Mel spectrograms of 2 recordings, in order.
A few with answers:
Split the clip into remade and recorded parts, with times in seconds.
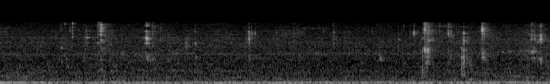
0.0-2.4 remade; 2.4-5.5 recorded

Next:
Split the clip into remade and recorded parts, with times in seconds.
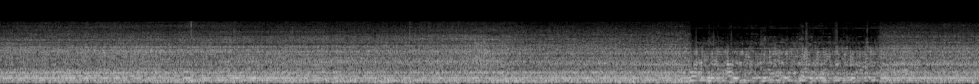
0.0-6.9 recorded; 6.9-8.8 remade; 8.8-9.8 recorded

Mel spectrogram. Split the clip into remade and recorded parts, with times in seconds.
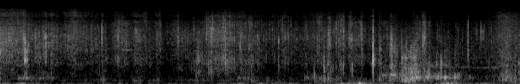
0.0-5.2 recorded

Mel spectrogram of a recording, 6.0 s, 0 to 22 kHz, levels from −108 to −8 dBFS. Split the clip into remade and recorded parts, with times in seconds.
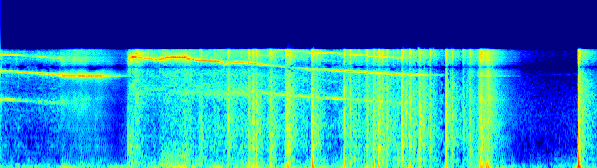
0.0-0.6 recorded; 0.6-1.3 remade; 1.3-4.7 recorded; 4.7-5.2 remade; 5.2-6.0 recorded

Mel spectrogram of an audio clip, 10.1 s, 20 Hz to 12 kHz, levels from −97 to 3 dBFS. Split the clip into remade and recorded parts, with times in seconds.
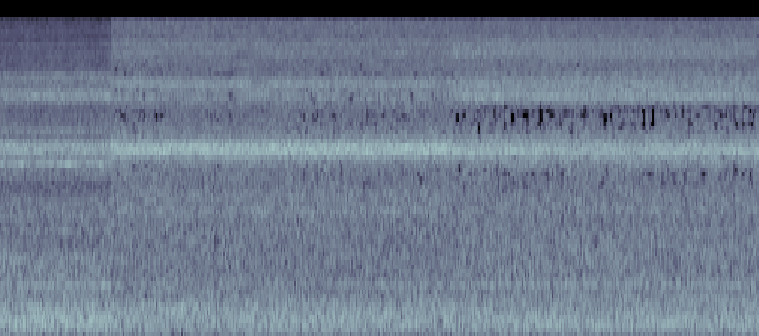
0.0-2.2 recorded; 2.2-2.7 remade; 2.7-3.1 recorded; 3.1-3.8 remade; 3.8-10.1 recorded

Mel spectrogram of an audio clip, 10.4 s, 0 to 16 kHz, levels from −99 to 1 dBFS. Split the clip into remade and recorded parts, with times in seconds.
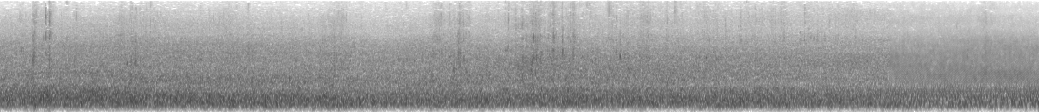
0.0-8.9 recorded; 8.9-10.4 remade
